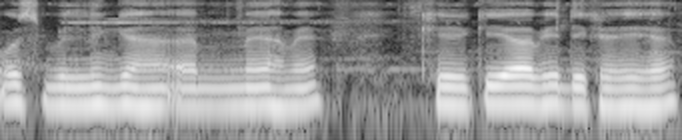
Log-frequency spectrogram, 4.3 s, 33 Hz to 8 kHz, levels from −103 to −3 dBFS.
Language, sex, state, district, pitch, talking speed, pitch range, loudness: Hindi, male, Assam, Sonitpur, 130 Hz, 155 wpm, 130-135 Hz, -17 LUFS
